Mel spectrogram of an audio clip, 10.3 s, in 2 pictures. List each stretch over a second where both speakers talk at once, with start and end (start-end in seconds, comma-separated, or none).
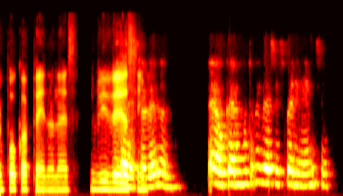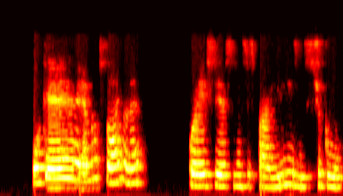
none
